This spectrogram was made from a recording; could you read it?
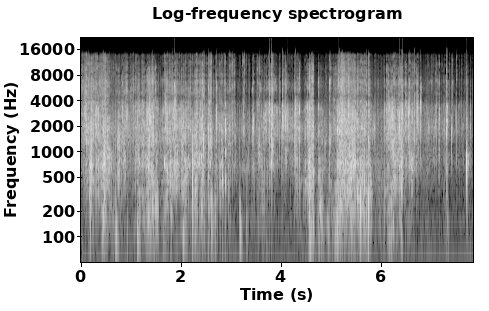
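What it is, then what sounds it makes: Plastic air-cushion packaging being crinkled. A single clear plastic air-cushion packaging tube with green print, hollow and partly air-filled, is held in both hands while fingers with long red-painted nails squeeze and crinkle the film. The result is dense, bright crinkling and sharp crackles with no low end, swelling and easing in short bursts.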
